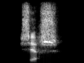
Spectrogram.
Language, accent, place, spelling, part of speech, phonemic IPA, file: French, France, Lyon, cherches, verb, /ʃɛʁʃ/, LL-Q150 (fra)-cherches.wav
- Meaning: second-person singular present indicative of chercher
